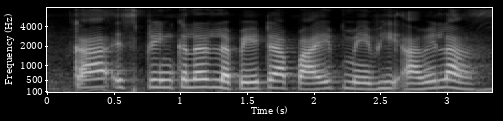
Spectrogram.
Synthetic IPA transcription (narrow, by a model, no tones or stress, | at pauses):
kaːʔɪspɾɪ̃ŋɡkələɾlɐpeːʈapaːɪpmẽbʱiʔaːʋeːlaː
